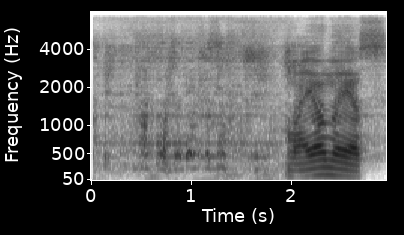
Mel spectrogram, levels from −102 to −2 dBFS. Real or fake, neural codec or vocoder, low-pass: fake; codec, 24 kHz, 1 kbps, SNAC; 7.2 kHz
